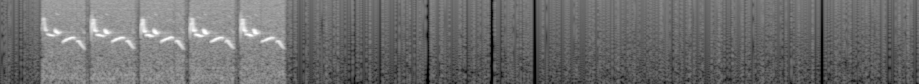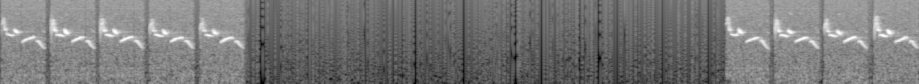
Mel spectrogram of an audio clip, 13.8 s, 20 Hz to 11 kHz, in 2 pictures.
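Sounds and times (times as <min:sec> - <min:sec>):
bird chirping: 0:00.3 - 0:02.2, 0:06.9 - 0:08.7, 0:12.4 - 0:13.7.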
